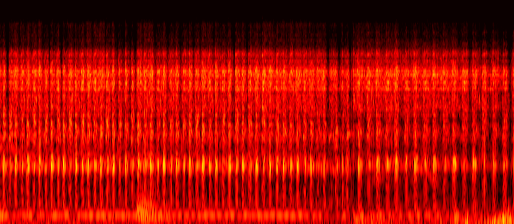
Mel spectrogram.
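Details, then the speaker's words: Ceiling fan making strange noise when switched on; fast steady ticking over a high hissing hum throughout the spin; noisy ceiling fan, exact cause unclear. "Ceiling fan हूं क्या होता है इसमें जब चालू करते हैं तो आवाज आने लगी अजीब अजीब सा लगता है"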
